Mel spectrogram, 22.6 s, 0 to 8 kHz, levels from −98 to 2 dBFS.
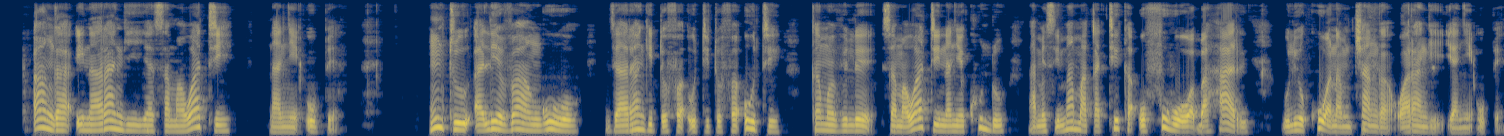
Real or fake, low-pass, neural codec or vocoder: real; 7.2 kHz; none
